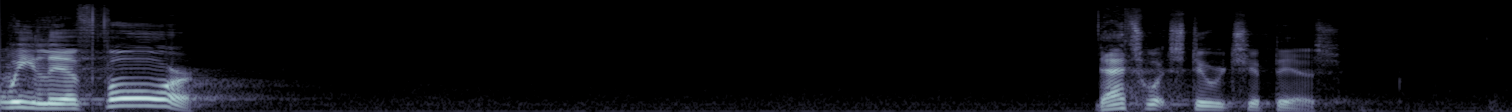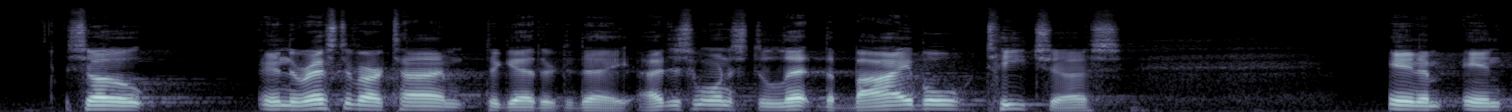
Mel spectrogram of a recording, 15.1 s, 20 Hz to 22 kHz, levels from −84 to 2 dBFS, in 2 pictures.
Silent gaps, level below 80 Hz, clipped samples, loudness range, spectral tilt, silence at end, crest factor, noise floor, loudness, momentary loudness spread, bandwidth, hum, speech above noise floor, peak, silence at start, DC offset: none; -68 dBFS; under 0.1%; 9 LU; -4.5 dB/octave; 0.05 s; 20 dB; -72 dBFS; -24 LUFS; 15 LU; 15 kHz; none; 48 dB; -6 dBFS; 0 s; under 0.1%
